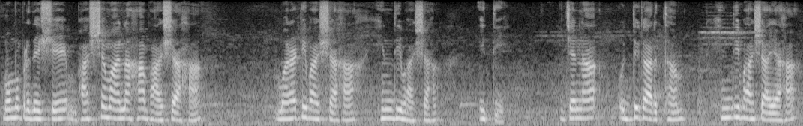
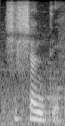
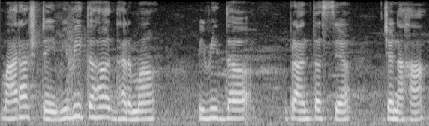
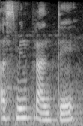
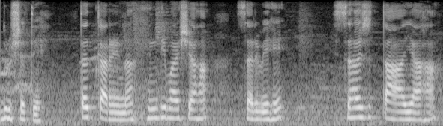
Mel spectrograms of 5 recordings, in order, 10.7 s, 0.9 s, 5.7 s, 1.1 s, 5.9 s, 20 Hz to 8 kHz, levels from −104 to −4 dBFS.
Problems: background sounds at intervals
